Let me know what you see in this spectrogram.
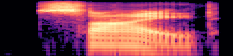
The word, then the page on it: sight: American English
